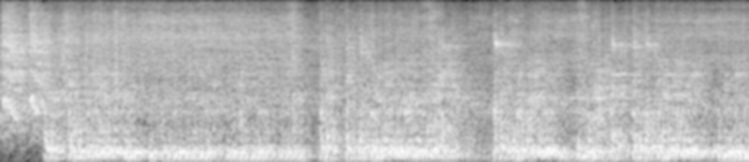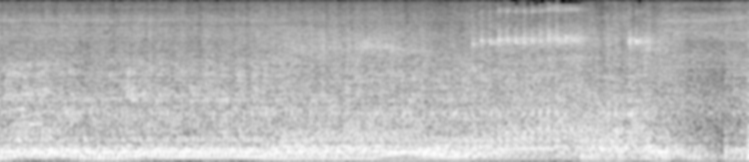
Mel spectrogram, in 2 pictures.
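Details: Toyota Camry demolition derby car running on jumped computer power and limited wiring after days of no start: engine keeps running but wavers and stumbles; rough running, owner suspects fuel flooded into the exhaust.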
